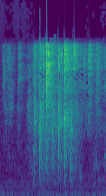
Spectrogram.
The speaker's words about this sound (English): that was the dog. She shook her head.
